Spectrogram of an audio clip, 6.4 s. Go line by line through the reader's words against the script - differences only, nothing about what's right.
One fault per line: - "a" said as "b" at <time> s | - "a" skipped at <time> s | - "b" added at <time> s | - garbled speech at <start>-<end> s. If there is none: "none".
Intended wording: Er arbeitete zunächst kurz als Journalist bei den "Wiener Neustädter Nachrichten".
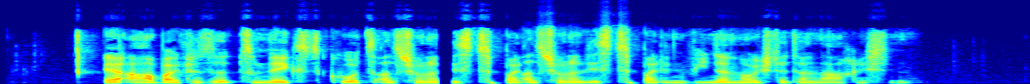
- "als Journalist bei" added at 3.2 s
